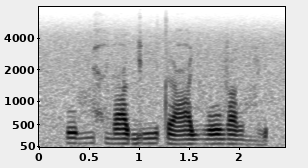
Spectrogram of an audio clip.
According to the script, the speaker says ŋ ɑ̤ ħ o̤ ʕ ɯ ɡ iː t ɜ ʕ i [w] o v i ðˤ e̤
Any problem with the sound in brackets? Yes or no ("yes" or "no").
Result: yes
